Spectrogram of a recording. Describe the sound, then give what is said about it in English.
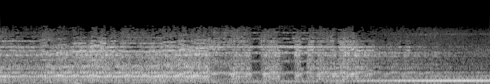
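A car drives along the main highway at steady speed, its engine droning and road noise rushing continuously for several seconds, with a faint tonal hum running underneath and no voices. “Driving on the main highway, that's not safe, Mr.”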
